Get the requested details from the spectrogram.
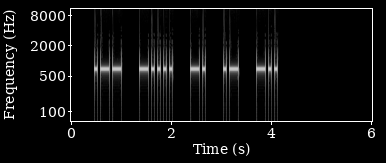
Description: Morse code, heard as a keyed tone, about 20 wpm, spaced as for 14 wpm, 700 Hz. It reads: W6NAD
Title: 128 Lesson 21g - Number 6 - Call Signs 20wpm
